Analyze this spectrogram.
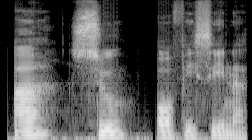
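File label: to your office, Spanish, male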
